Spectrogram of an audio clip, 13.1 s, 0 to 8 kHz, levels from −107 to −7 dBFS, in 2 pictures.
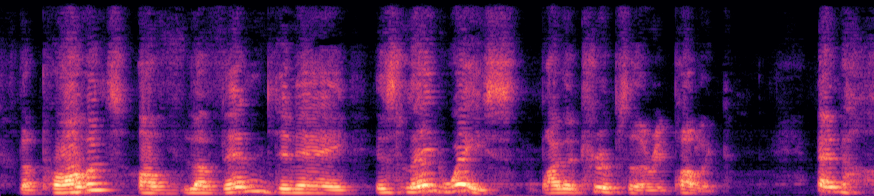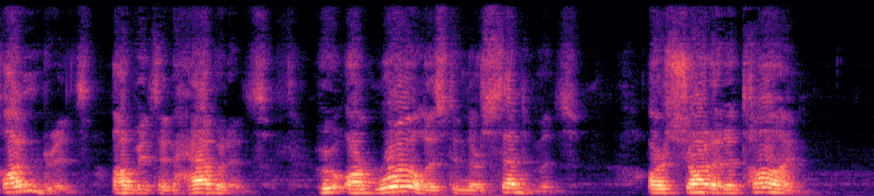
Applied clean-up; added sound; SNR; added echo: none; none; none; reverberation time 0.3 s.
